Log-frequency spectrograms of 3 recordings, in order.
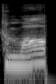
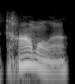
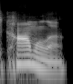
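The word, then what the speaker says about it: Kamala: poll is saying that Kamal first of all dumb it's kamla say it right it's kamla it's kamla Harris secondly Iowa voted for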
